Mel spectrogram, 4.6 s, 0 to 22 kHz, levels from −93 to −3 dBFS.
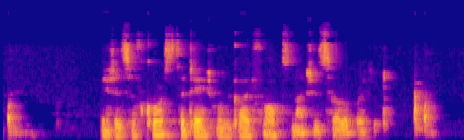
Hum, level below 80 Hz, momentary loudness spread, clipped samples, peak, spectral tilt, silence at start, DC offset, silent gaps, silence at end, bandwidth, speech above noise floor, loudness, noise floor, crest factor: none; -56 dBFS; 11 LU; under 0.1%; -4 dBFS; -4.5 dB/octave; 0.05 s; under 0.1%; none; 0.3 s; 10 kHz; 49 dB; -23 LUFS; -71 dBFS; 20 dB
